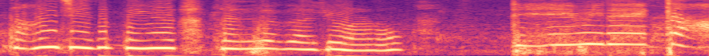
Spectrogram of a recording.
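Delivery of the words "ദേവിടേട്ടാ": acted crying. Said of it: "കരയാതെ".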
